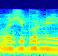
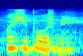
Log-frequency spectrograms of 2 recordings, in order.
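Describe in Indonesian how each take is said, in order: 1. Diucapkan biasa saja, tanpa perasaan khusus. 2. Diucapkan pelan dengan perasaan yang mendalam dan tulus.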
